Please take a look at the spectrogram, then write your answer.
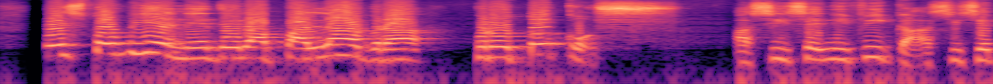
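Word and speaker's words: πρωτότοκος: Esto viene de la palabra protokos, así significa, así se pronuncia.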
